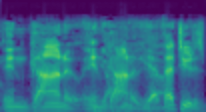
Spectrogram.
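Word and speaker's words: Ngannou: wait how do you say francis's last name enanu enanu inan yeah that dude is badass the Predator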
